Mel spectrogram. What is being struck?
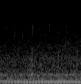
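Nothing is struck.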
